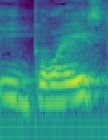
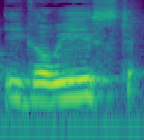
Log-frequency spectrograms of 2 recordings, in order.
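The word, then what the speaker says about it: Égoïste: if I'm wrong but he kept pronouncing it egoist and I was like that is Nails on my chalkboard then for a second now you know how you're like baby I'm maybe I'm pronouncing it wrong I'm not I know I'm not anyway this is Chanel ego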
